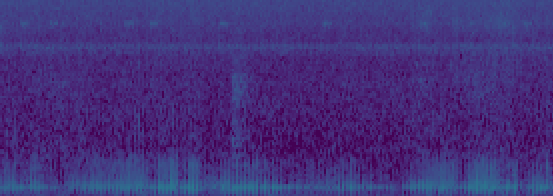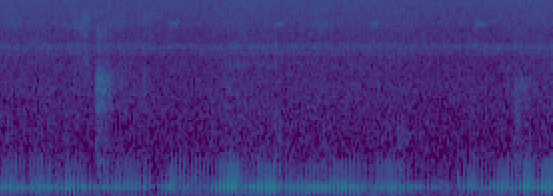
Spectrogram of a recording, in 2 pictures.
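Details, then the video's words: Domestic cat purring in a close stereo recording without speech, a strong rhythmic rumble swelling and fading with each breath about every two seconds, with occasional soft rustles. "ASMR Cat: Purring"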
